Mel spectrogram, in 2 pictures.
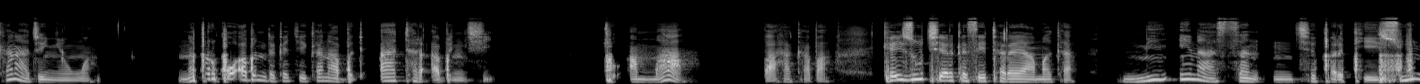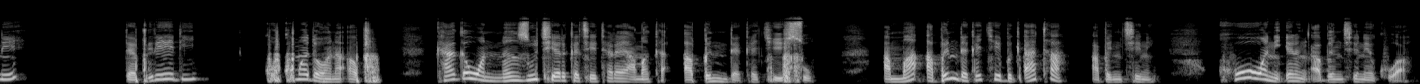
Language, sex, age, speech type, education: Hausa, male, 15-29, spontaneous, primary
